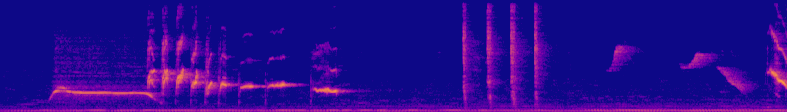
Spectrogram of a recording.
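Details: Javan leafbird song opening with a long steady whistle, then a quick series of bright chirped notes and slurred whistles, followed by sharp clicks and a few thin downslurred notes over a low background hum.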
